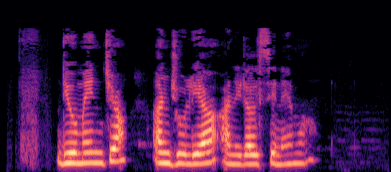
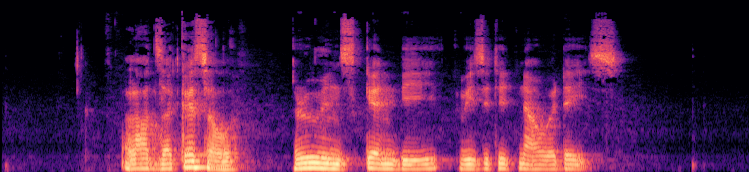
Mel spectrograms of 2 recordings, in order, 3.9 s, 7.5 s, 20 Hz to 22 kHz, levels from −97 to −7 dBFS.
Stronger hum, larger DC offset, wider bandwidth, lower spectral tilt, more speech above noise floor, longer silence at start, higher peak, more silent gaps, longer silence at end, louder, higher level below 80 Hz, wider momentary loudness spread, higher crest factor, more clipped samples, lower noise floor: neither; neither; second, 11.5 kHz vs 14.5 kHz; about the same, -6 dB/octave vs -6 dB/octave; second, 50 dB vs 55 dB; second, 0.6 s vs 1.2 s; second, -4 dBFS vs 0 dBFS; neither; second, 0.75 s vs 1.3 s; second, -21 LUFS vs -17 LUFS; second, -78 dBFS vs -50 dBFS; about the same, 9 LU vs 11 LU; about the same, 18 dB vs 18 dB; neither; about the same, -70 dBFS vs -71 dBFS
